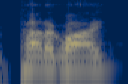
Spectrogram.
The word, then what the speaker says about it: Paraguay: Puerto Rico, Brazil, Paraguay, as they say, Paraguay, that's how they say it, and Mexico City, right?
